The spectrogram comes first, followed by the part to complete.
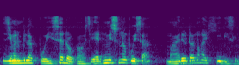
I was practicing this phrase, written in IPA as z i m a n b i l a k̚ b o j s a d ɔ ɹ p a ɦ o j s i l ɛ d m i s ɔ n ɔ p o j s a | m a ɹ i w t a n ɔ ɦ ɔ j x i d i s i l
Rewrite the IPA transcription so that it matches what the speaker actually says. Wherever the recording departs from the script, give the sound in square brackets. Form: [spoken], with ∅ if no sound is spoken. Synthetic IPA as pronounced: z i m a n b i l a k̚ [p] o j s a d ɔ ɹ [k] a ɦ o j s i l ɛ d m i s ɔ n ɔ p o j s a | m a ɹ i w t a n ɔ ɦ ɔ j x i d i s i l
